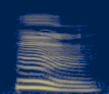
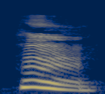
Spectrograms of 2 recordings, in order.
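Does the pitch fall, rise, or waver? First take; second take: fall; fall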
